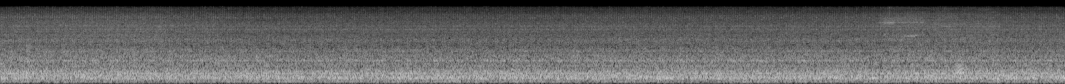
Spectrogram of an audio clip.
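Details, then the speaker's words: 2005 VW Touareg 4.2L V8 with lean faults and a stiff brake pedal: even idle with a loud steady hiss from a heavy vacuum leak, traced to a big split in a previously patched vacuum hose in the brake booster circuit. "it sounds like there is a pretty heavy vacuum leaf which would explain our stiff brake pedal"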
